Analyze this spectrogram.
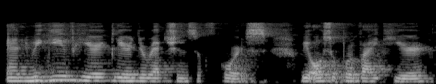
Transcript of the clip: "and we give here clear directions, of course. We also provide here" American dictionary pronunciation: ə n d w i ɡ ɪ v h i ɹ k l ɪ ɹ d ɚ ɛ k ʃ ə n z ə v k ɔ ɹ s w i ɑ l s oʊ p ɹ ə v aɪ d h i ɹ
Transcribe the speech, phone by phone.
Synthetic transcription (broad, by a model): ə n d w i ɡ ɪ v h i ɹ k l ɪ ɹ d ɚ ɛ k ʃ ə n s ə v k ɔ ɹ s w i ɑ l s oʊ p ɹ ə v aɪ d h i ɹ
